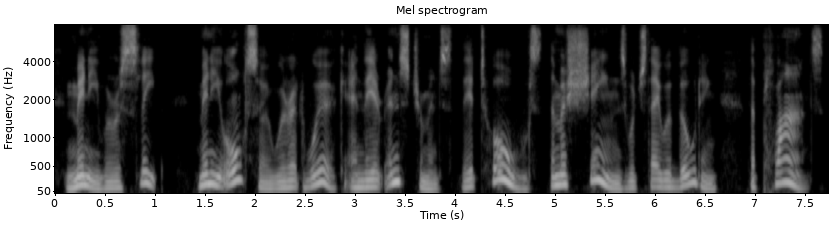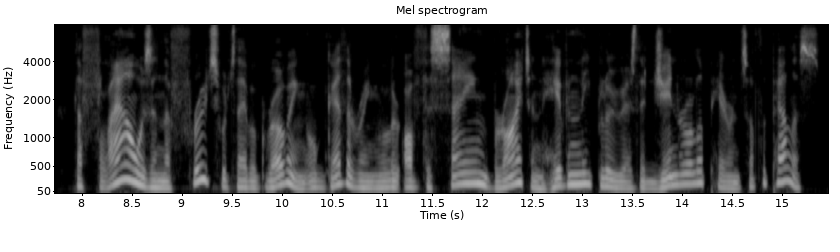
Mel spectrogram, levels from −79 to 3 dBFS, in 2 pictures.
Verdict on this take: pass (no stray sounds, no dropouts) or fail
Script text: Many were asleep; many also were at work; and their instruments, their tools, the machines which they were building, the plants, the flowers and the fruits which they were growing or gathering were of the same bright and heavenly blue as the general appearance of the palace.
pass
